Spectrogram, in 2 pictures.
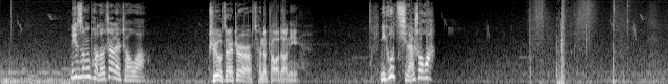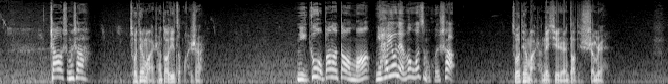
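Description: A young woman speaks in a firm, questioning voice close by.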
